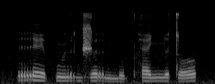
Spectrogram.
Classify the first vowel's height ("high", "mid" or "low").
mid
